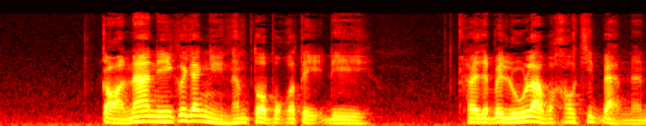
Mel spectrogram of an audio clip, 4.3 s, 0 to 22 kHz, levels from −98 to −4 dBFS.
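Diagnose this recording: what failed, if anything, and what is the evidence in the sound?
Nothing failed: no stage of the chain leaves an audible fault anywhere in this speech recording.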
